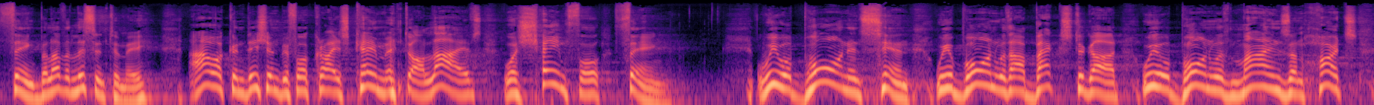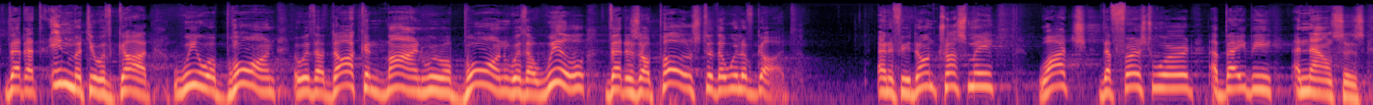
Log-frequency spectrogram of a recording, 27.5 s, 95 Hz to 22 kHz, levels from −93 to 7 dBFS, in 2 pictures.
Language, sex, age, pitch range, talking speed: English, male, 50-69, 160-230 Hz, 165 wpm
